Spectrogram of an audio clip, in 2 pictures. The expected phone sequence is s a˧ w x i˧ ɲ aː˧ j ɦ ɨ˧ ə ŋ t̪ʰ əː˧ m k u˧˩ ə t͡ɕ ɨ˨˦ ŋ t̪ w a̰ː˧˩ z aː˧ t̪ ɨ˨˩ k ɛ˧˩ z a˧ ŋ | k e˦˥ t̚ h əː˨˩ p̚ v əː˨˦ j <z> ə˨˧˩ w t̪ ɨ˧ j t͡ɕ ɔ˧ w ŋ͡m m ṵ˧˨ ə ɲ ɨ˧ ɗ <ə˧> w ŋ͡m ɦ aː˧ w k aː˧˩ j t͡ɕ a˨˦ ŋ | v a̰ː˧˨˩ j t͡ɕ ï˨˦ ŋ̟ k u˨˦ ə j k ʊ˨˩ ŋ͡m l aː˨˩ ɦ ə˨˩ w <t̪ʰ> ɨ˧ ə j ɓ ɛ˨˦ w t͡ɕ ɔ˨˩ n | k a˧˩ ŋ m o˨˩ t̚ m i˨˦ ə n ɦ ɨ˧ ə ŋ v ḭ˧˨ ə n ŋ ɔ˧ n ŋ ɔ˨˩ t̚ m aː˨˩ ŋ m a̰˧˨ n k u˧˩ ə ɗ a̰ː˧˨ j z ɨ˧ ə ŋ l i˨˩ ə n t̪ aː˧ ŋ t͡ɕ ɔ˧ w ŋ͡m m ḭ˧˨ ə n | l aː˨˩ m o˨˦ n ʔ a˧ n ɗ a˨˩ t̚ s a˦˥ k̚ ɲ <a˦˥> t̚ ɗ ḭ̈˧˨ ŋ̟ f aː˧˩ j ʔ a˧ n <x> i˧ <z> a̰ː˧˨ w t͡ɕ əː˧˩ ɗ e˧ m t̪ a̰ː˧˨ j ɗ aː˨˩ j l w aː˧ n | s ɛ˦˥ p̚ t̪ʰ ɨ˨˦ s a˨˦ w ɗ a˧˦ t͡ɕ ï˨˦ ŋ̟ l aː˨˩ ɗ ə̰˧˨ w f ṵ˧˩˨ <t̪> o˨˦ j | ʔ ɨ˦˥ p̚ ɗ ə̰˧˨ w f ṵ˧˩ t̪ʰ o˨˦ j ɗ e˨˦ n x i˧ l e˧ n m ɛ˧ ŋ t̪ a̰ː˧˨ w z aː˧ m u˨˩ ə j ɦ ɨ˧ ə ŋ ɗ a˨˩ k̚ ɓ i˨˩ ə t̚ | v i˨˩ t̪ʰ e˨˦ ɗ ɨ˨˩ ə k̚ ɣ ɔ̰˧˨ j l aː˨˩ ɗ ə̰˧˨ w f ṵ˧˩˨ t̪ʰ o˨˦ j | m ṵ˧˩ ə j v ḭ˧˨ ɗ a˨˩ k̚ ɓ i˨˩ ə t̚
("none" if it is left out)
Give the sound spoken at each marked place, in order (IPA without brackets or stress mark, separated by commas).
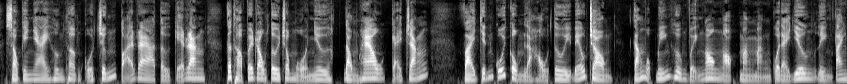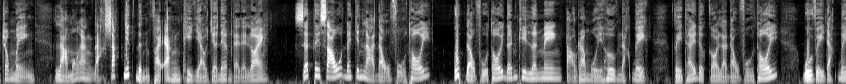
z, ə˨˩, t̪, ə˦˥, x, z, t̪ʰ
